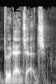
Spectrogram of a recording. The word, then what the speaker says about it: Buttigieg: Yes, his name is Pete Buttigieg.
